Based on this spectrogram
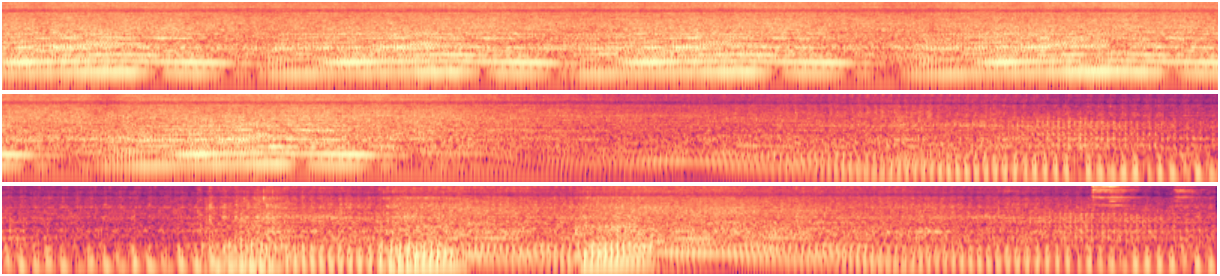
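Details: Suzuki Smash New carburettor motorcycle, previously burning excessive fuel with a blackened plug. After the air screw and idle adjustment, revs rise and fall smoothly and pick up cleanly with no stumble or popping; the carburettor is now set right.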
